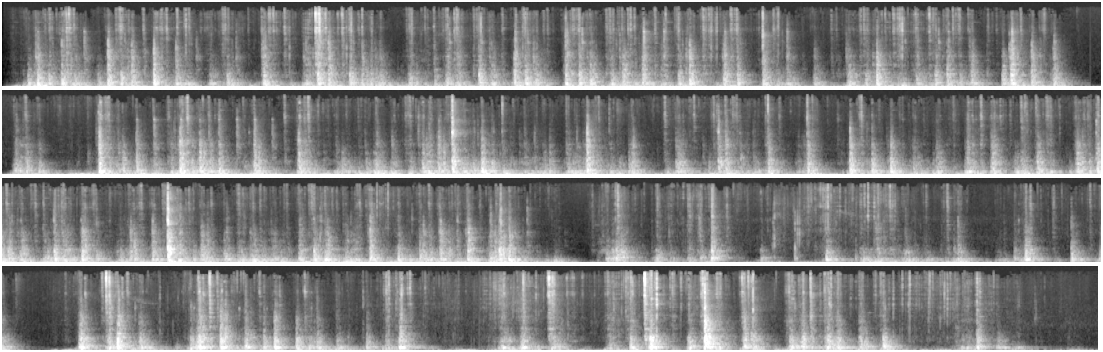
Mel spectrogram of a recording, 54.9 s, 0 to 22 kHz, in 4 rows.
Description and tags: wheelbarrow push on bumpy ground no dirt just clean rattle- steady and more random
recorded with Sony PCM-D50, Tascam DAP1 DAT with AT835 stereo mic, or Zoom H2
bumpy, random, clean, push, wheelbarrow, just, dirt, rattle, steady, more, no, ground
